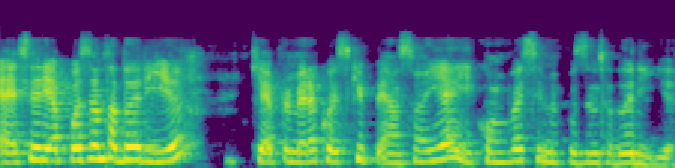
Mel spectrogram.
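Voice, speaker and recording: The pitch moves in an ordinary way. A woman delivers her words fairly quickly. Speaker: accountant. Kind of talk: presentation. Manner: fast; hesitant, many fillers.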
